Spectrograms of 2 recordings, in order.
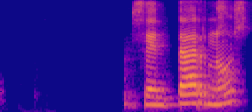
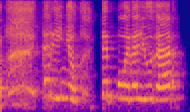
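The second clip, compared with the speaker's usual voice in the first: theatrical fake sympathy, pitched high; overdramatized caring; 8 semitones higher than usual. Shown as a demonstration. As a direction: ham up the rescuing mother. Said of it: "Dramatizo para que se me vea".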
